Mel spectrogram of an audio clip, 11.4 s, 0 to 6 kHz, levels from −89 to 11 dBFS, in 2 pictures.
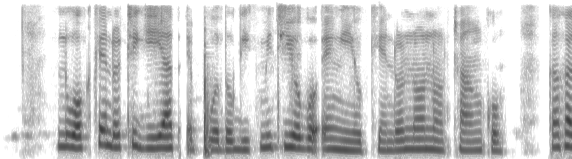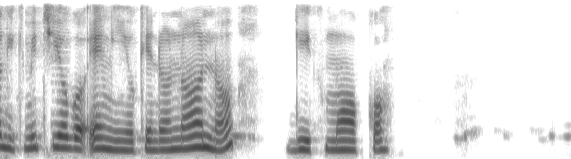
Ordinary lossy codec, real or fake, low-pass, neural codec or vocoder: AAC, 32 kbps; fake; 5.4 kHz; codec, 44.1 kHz, 7.8 kbps, DAC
